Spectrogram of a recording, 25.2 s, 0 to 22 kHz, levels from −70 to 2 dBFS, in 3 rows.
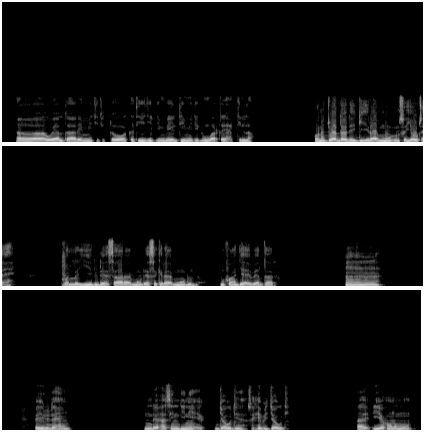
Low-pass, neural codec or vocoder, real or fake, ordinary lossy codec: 7.2 kHz; none; real; Opus, 64 kbps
